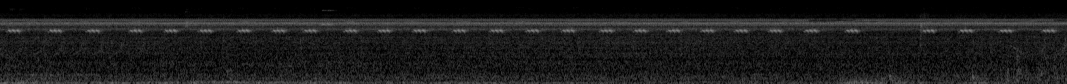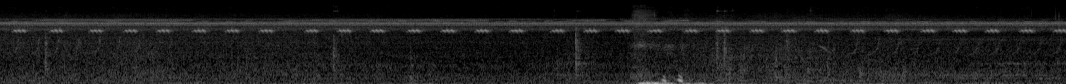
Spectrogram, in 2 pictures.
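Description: Crickets chirp steadily outdoors at Crystal Woods in a continuous, even pulsing trill, with a faint background hush and a brief soft rustle near the end.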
